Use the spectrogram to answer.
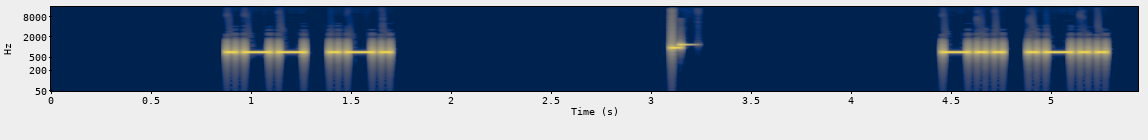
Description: Morse code, heard as a keyed tone, about 28 wpm, 700 Hz. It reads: WR DL
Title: Top Two Letter Combinations in Words 28wpm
